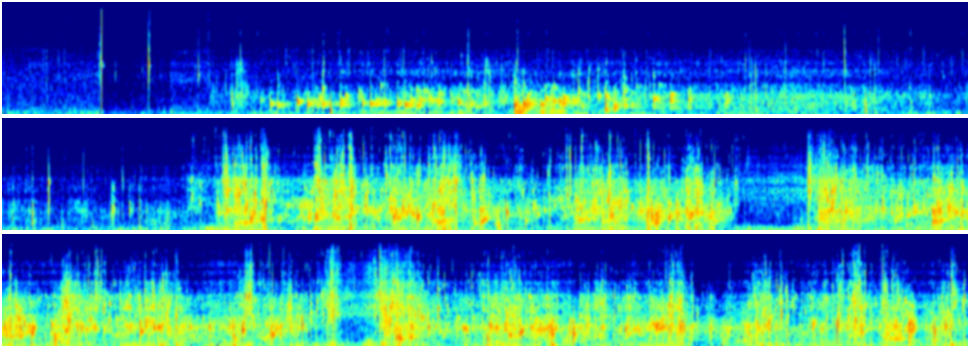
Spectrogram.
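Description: Water sloshing and gurgling over a camera held at the surface while snorkelling. About twelve seconds in it turns suddenly louder into a dense, crackling rush of splashes and bubbles as the camera dips under and a swimming hand churns the water.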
